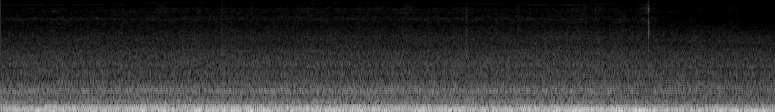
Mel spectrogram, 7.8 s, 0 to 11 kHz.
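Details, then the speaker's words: 2015 Lincoln Navigator, 3.5 L twin-turbo EcoBoost, 6R80 transmission, after Lubegard Instant Shudder Fixx, driving uphill under light load: smooth deep road rumble, no pulsing or judder; torque converter shudder gone. "and I didn't get it at all this hill right here does it pretty good too usually"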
